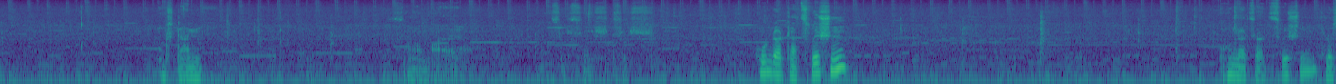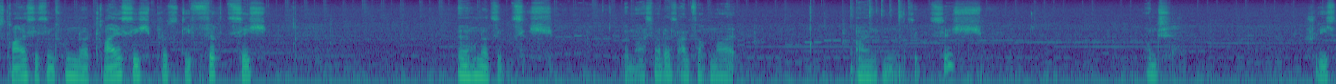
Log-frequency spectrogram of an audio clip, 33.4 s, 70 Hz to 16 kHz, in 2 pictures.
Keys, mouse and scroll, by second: 26.0 click, 27.3 KP_1, 27.5 KP_7, 27.7 KP_0, 27.9 KP_Enter, 31.0-31.3 scroll down 2, 31.6-33.4 scroll up 2.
